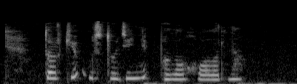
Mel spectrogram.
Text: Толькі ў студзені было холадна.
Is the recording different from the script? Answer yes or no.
no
